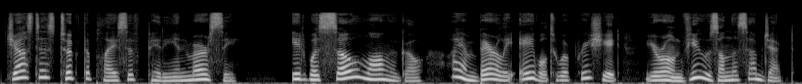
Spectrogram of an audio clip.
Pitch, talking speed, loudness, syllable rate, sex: 220 Hz, 185 wpm, -19 LUFS, 5.5 syllables/s, female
